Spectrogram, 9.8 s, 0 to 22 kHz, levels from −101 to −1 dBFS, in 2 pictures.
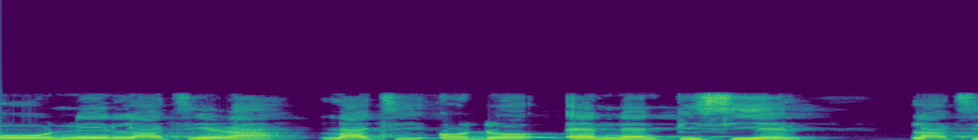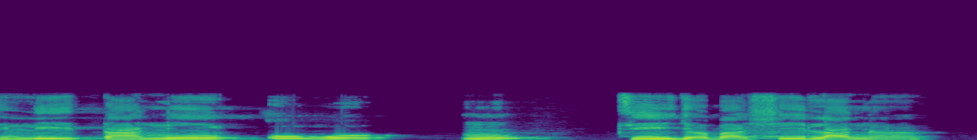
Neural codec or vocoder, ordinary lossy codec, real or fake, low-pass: none; none; real; 7.2 kHz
